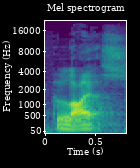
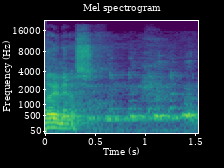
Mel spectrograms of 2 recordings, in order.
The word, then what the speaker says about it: alias: Elias. Yeah, I've never used that word before in my life. Pretty sure it's alias. You say alias, I say Elias.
